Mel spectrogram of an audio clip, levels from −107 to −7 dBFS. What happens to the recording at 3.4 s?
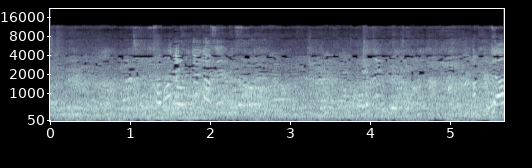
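At 3.4 s the audio carries the same HE-AAC compression artefacts heard across the whole clip. The treble sounds gritty and metallic, with nothing above about 11.7 kHz, and the damage is heavy, which fits a very low bitrate near 16 kbps. The likely cause is spectral band replication: only the lower spectrum is coded, and the treble is rebuilt by copying lower bands upward under a coarse envelope. Its harmonics therefore fail to line up with the real content below the crossover.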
